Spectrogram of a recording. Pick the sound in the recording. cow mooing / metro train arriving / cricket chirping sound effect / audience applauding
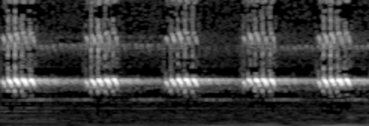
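cricket chirping sound effect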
